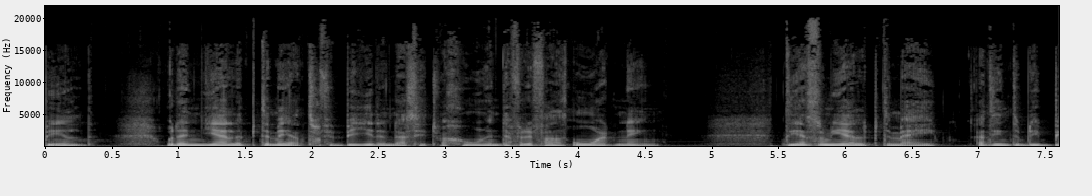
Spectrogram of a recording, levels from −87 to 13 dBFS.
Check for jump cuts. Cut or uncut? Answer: cut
